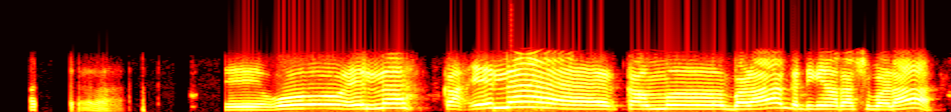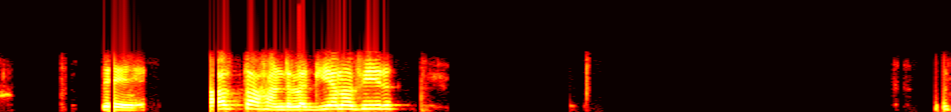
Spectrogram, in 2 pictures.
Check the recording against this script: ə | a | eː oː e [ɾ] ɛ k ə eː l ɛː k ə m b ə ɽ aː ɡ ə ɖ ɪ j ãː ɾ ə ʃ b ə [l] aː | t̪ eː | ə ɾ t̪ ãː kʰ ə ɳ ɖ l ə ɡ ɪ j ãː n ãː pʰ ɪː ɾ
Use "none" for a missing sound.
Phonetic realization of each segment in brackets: l, ɽ

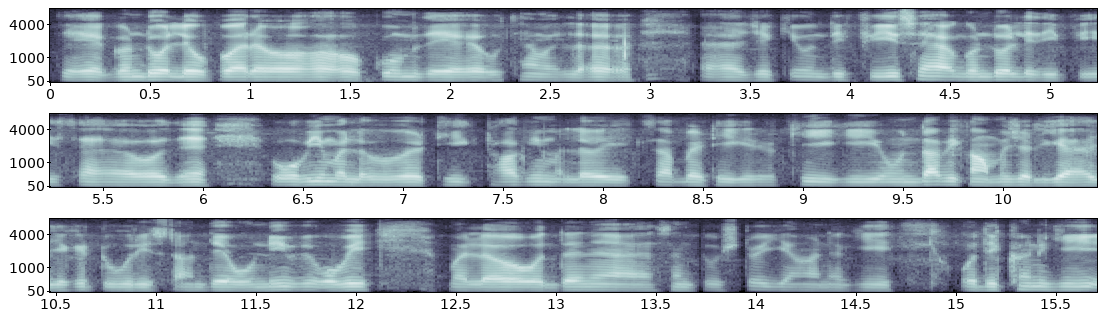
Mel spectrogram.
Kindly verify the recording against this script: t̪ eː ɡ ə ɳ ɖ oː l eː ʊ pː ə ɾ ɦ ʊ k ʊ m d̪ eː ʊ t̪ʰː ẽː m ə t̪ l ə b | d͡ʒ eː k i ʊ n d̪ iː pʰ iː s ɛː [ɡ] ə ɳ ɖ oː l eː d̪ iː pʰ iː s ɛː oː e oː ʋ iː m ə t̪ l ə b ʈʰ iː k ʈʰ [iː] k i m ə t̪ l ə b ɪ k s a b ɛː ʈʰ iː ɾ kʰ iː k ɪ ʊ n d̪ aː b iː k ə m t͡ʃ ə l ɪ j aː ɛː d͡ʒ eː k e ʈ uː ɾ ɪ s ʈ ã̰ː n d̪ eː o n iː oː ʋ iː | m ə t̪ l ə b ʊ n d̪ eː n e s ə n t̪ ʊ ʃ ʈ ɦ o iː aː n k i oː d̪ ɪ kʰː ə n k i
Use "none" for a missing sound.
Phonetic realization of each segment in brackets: ɡ, aː

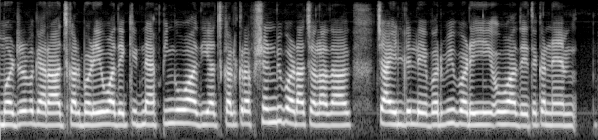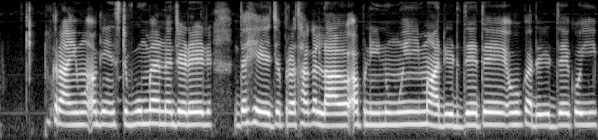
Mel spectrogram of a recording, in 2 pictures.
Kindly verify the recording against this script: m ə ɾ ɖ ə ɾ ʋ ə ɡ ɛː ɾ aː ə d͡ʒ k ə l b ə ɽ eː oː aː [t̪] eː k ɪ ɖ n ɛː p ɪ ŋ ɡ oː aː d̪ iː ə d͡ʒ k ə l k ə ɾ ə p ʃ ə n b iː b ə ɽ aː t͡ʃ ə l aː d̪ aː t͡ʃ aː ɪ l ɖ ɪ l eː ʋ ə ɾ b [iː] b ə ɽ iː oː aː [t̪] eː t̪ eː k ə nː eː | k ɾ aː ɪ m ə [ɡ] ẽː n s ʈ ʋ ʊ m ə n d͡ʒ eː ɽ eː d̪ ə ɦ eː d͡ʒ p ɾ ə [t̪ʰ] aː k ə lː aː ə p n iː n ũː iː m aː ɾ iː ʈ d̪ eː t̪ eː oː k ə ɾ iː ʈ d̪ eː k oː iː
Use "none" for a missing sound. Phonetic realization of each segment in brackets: d̪, iː, d̪, ɡ, t̪ʰ

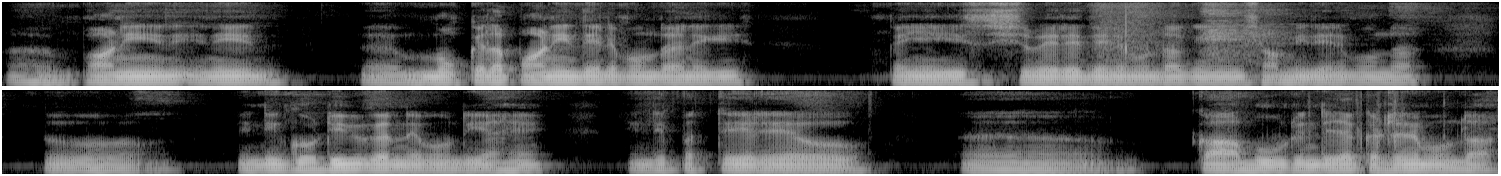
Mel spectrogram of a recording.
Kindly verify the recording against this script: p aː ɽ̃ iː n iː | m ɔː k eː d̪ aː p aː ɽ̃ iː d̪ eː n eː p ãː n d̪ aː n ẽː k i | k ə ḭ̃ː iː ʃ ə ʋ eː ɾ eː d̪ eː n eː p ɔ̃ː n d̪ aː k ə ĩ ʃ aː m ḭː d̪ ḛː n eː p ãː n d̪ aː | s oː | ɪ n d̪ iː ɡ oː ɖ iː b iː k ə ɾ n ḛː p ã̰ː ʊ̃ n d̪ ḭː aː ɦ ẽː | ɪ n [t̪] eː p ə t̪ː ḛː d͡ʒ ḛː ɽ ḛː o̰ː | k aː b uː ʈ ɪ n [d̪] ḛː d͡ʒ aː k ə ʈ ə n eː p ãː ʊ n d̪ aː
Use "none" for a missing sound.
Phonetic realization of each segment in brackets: d̪, d̪

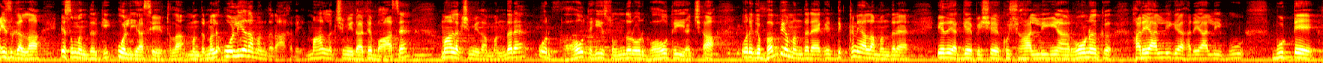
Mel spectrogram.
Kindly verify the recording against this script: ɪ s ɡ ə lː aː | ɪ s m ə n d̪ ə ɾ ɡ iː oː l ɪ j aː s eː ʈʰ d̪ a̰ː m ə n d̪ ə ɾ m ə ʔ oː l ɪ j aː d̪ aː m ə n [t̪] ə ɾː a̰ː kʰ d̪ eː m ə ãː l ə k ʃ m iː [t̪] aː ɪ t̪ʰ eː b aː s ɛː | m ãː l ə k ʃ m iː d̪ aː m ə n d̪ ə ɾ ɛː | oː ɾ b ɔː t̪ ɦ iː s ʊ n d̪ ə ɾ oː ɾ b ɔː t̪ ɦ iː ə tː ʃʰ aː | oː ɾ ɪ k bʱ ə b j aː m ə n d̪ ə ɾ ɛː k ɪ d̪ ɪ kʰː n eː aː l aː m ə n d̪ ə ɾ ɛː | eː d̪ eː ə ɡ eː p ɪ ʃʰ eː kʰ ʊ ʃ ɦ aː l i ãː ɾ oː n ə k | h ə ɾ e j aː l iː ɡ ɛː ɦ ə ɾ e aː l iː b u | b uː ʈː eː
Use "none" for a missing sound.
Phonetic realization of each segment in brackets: d̪, d̪

